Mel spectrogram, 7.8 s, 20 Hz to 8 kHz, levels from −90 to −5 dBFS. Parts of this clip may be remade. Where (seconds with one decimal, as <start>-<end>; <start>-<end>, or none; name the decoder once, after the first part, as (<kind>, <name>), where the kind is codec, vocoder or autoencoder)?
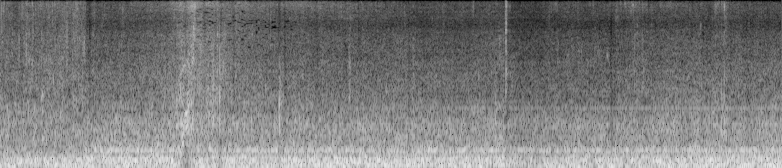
4.0-5.7 (vocoder, Vocos)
